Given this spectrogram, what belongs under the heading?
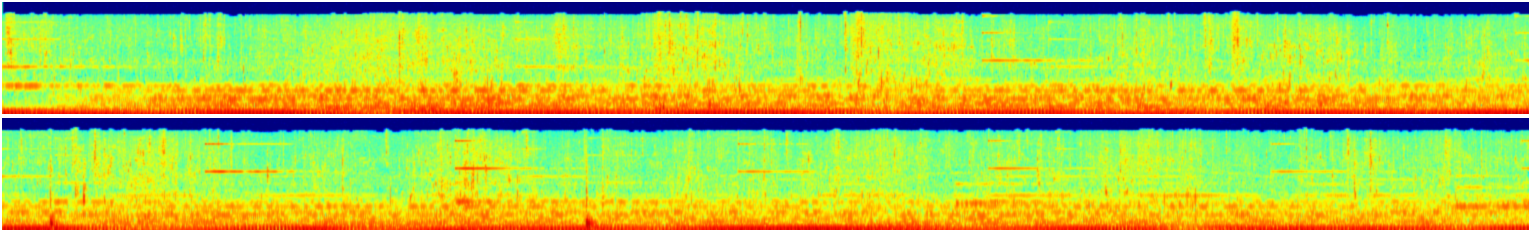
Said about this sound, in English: paddles out into the Port River to discover that Torrens Island has a dark past.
